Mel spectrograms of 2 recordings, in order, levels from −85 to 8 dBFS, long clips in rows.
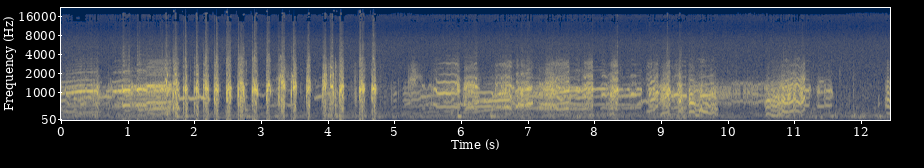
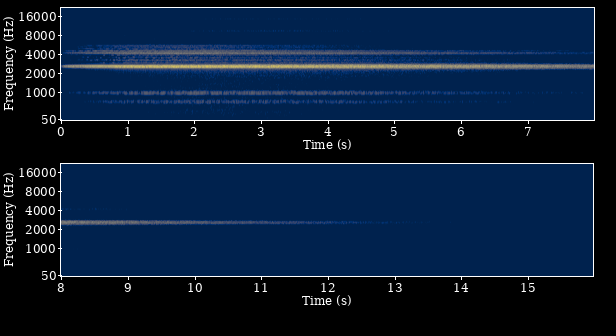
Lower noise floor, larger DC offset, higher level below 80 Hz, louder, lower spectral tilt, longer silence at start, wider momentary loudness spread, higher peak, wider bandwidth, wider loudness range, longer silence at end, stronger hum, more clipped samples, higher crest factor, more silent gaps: second, -36 dBFS vs under -90 dBFS; neither; first, -46 dBFS vs under -90 dBFS; about the same, -11 LUFS vs -12 LUFS; first, -3.5 dB/octave vs 4 dB/octave; about the same, 0 s vs 0.05 s; second, 15 LU vs 19 LU; about the same, 0 dBFS vs -2 dBFS; first, 20 kHz vs 5.6 kHz; second, 6 LU vs 21 LU; second, 0 s vs 7.65 s; neither; first, 0.1% vs under 0.1%; second, 12 dB vs 18 dB; neither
